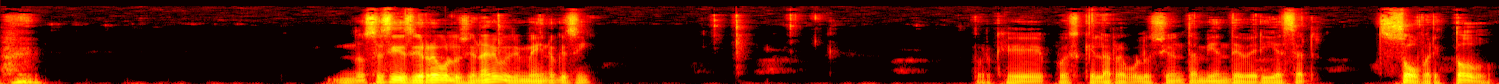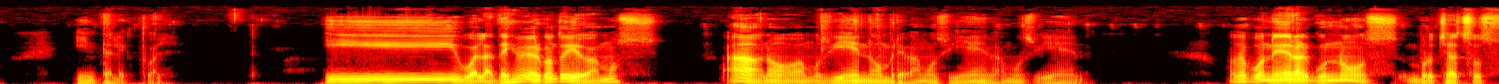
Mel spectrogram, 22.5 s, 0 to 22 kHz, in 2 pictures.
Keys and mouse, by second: 0.5 click, 3.2 middle click, 3.7 middle click, 4.9-6.5 shift+drag, 6.7 shift+click, 8.9 shift+click, 9.9 shift+middle click, 11.1 middle click, 12.8-15.9 drag, 16.7 click, 17.5 click, 18.5-21.9 shift+drag, 22.3-22.4 shift+drag.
